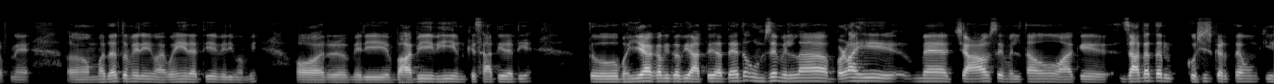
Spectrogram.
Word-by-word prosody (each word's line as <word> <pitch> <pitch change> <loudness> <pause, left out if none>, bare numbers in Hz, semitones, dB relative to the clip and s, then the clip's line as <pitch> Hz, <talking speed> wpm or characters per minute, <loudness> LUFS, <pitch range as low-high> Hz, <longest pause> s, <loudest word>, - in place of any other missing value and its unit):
अपने 115 +1 -11 0.4
अ, 115 +1 -6
मदर 130 +3 0
तो - - +2
मेरी 135 -1 -2
व 115 -2 -5
वही 125 +2 -2
रहती 125 0 -4
है 130 - -3
मेरी 115 0 -7
मम्मी 115 +3 -15 0.5
और 110 0 -1 0.2
मेरी 115 0 -3
भाभी 135 +5 +3
भी 135 +1 -3
उनके 125 -2 -8
साथ 120 +1 -3
ही - - +1
रहती 130 +1 -3
है। 135 - -10 0.6
तो 130 0 0
भईया 140 +5 +7
कभी-कभी 145 0 +1
आते 135 +3 0
जाते 140 +1 +2
हैं 155 - +3
तो 190 - -3
उनसे 165 +1 0
मिलना 155 -1 -1 0.3
बड़ा 140 +5 +5
ही 160 0 +1 0.5
मैं 145 -1 +3
चाव 135 +3 +4
से 150 - -1
मिलता 125 0 -5
हूँ 130 0 -3
वहाँ 120 0 +1
के 130 - 0 0.4
ज़्यादातर 150 +3 +4 0.2
कोशिश 145 +1 -3
करता 135 +1 -3
हूँ 135 -1 -6
कि 135 - -9
135 Hz, 205 wpm, -24 LUFS, 120-145 Hz, 0.6 s, भईया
